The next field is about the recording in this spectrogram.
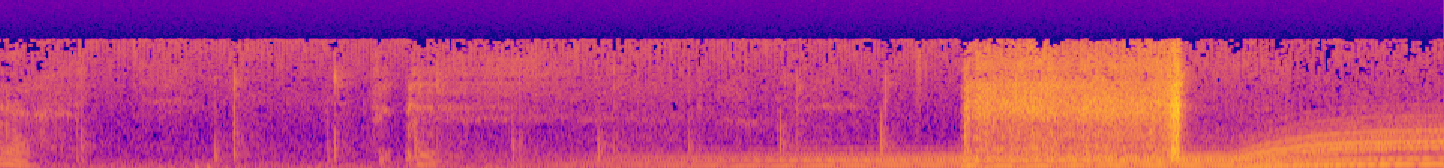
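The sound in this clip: An elevator descends with a low droning electrical hum and layered whine. A few sharp clicks come early, a burst of hissing noise follows midway, and the tones sweep upward at the end.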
